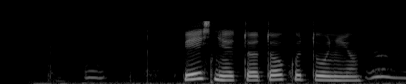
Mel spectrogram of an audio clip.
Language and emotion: Russian, neutral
